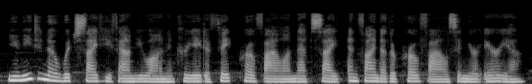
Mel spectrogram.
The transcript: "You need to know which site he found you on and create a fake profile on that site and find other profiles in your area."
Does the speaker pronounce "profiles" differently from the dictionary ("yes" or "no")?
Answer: no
